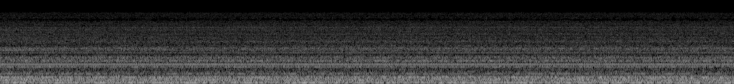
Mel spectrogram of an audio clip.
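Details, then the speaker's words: Horizontal gas-fired furnace in an attic, after a no-heat/no-ignition diagnosis, fires with the flame sensor light on; blower gives a steady rushing hum with tonal whirr and uneven flutter (inducer 1.8 A, blower 4.7 A); debris in the blower wheel. "this one's got a flame sensor light on there which is on so it's detecting flame and we should just get our blower last and we're probably going to take an amp draw on this because it doesn't sound good"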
